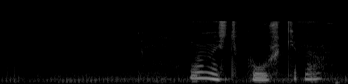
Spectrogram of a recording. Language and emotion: Russian, sad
